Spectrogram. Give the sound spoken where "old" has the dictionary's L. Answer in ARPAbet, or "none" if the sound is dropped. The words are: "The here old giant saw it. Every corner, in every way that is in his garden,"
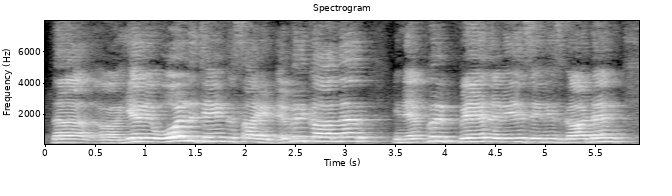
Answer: L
